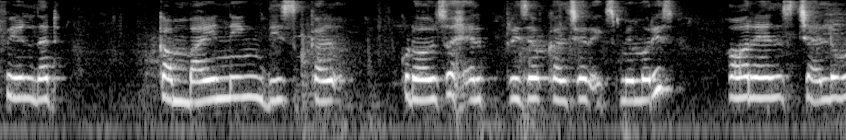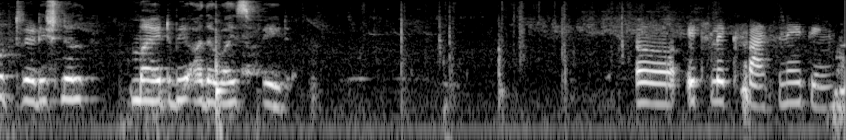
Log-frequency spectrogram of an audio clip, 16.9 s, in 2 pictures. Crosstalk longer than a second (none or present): none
